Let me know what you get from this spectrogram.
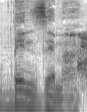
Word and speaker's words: Benzema: Piuttosto mi viene da pensare, datemi Benzema per la nazionale italiana, lo chiamiamo Benzema, senza l'accento sulla A,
